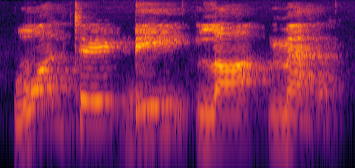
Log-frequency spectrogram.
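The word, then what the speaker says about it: Walter de la Mare: आपके पोएट का नाम है वॉल्टर डी ला मार, पढ़ते हैं इसको हम, ये इसकी सही प्रोनाउंसिएशन है।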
